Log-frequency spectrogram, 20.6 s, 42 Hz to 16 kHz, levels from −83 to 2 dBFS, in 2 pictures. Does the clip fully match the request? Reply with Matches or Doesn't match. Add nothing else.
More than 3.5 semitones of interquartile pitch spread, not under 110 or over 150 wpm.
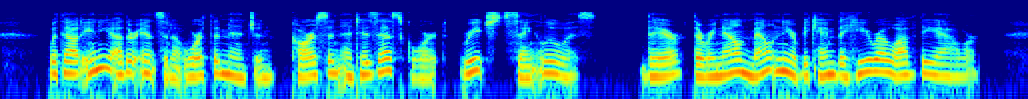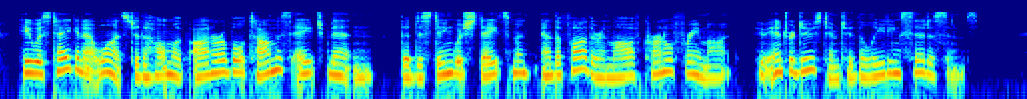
Doesn't match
